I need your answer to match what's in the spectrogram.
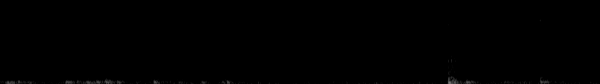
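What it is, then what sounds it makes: Plastic laptop keyboard being typed on. Fingertips press the black plastic keys of a laptop keyboard, producing soft, muffled typing taps with light clicks. The taps come in scattered short bursts, mostly dull and low, with a sharper, louder click near the end. Each keystroke dies away almost instantly against a quiet background.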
